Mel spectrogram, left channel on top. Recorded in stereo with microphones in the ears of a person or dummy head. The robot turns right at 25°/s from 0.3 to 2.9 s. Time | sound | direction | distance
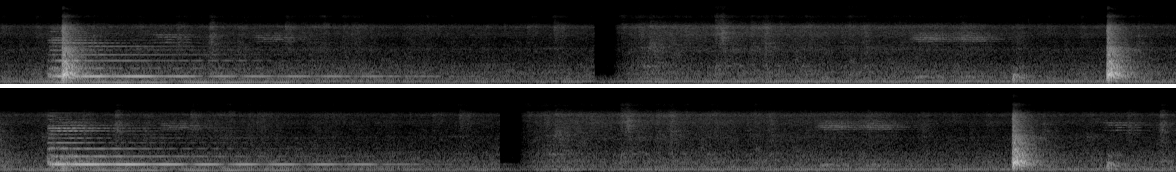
0.5 | a piano | 120° right | 5.5 m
